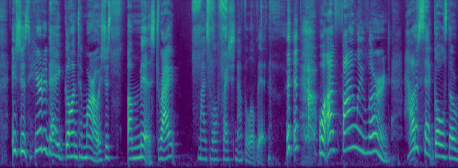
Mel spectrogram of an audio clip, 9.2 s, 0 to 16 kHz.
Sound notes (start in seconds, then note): 5.5 giggles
